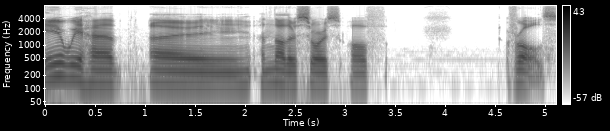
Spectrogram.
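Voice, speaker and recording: A mumbled delivery at a very slow pace, broken by long, frequent pauses. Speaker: gaming video creator. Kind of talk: gameplay commentary. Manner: mumbling; halting.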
